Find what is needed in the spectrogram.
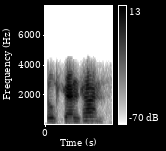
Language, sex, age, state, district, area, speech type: Maithili, female, 18-30, Bihar, Purnia, rural, conversation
